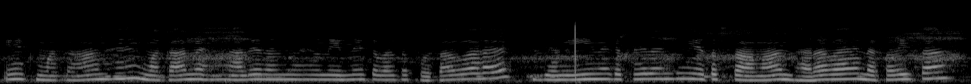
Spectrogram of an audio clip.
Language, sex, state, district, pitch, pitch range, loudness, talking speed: Hindi, female, Chhattisgarh, Bilaspur, 225 Hz, 210-245 Hz, -36 LUFS, 140 wpm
